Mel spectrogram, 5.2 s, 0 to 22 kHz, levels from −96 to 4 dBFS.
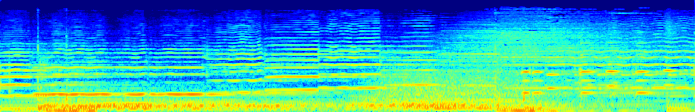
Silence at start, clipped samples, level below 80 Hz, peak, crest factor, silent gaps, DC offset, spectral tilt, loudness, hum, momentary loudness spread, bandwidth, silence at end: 0 s; under 0.1%; -34 dBFS; -10 dBFS; 14 dB; none; under 0.1%; -5.5 dB/octave; -25 LUFS; none; 3 LU; 16.5 kHz; 0 s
